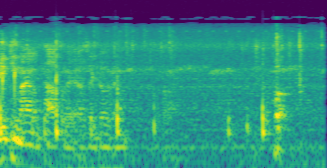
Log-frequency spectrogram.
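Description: A pickaxe chips at stone.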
